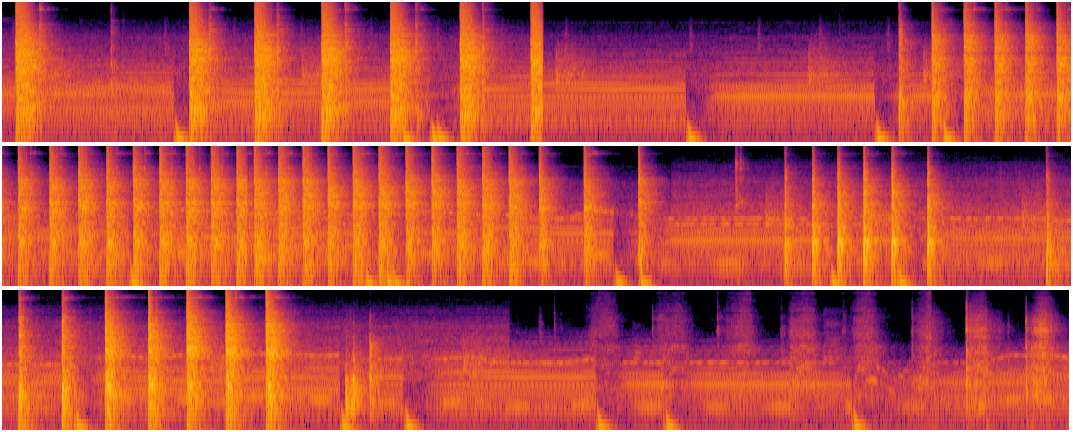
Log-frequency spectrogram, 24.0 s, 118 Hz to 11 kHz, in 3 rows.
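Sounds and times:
hammer striking steel: 0.0 - 0.5, 1.4 - 4.2, 6.7 - 15.2, 15.8 - 19.0.

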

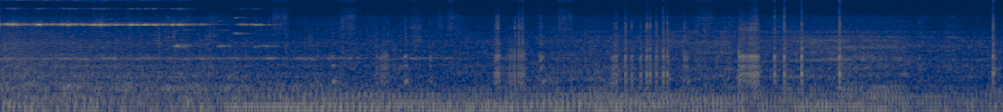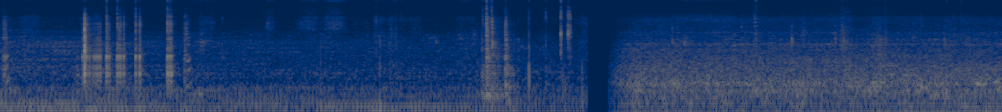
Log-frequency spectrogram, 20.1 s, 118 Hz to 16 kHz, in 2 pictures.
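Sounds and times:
oil filter wrench creaking: 4.9 - 8.6, 10.8 - 12.0.

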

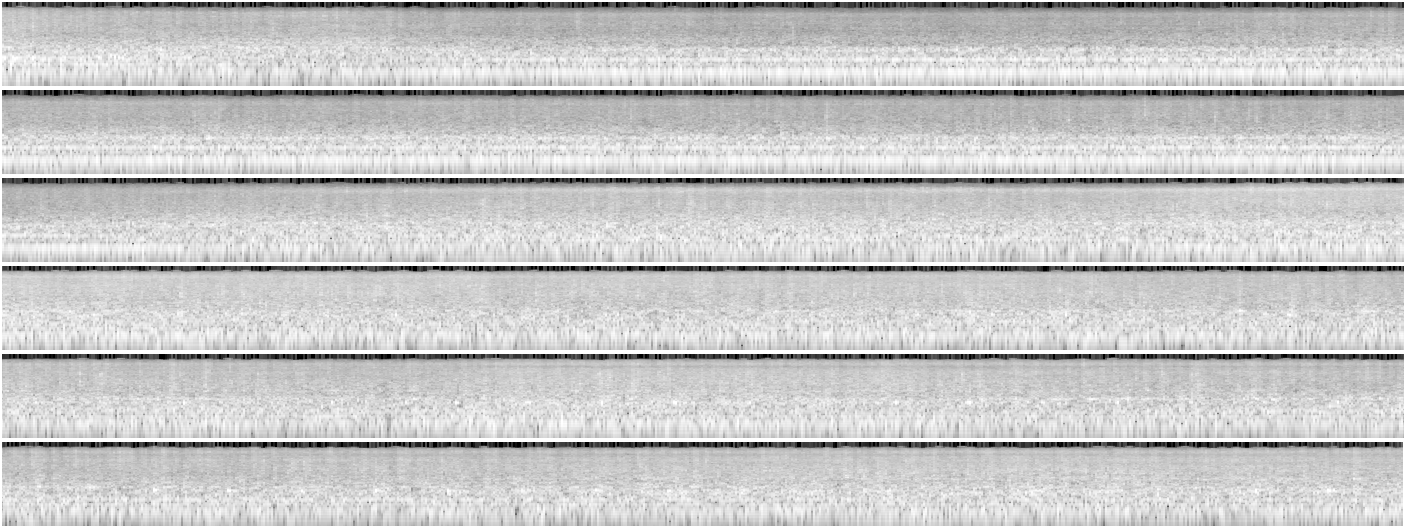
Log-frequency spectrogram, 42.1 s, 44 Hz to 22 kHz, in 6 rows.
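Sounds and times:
combine harvester running: 0.0 - 42.0.

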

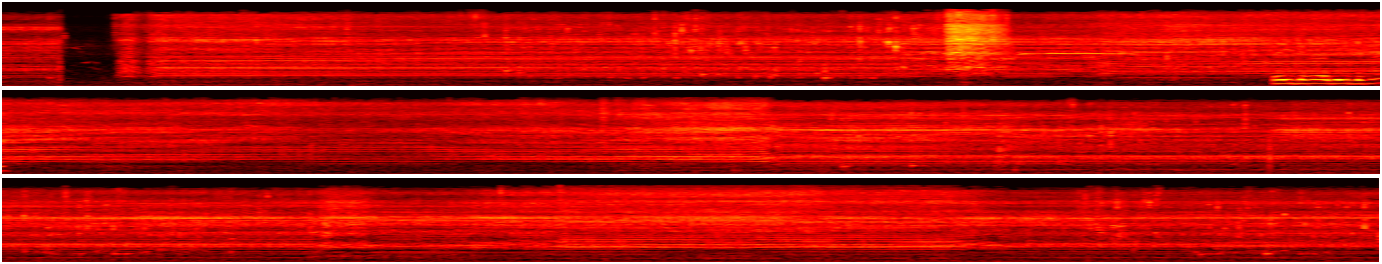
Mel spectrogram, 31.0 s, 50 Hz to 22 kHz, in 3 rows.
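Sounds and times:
water pump whining: 0.0 - 31.0
water splashing into metal basin: 4.9 - 6.9.

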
